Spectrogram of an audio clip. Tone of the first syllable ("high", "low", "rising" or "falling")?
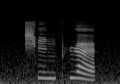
high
